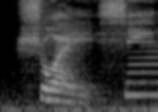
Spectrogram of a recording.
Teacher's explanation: 水 third tone, 星 flat tone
